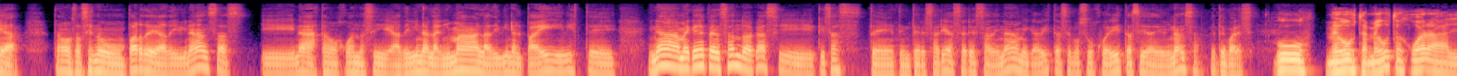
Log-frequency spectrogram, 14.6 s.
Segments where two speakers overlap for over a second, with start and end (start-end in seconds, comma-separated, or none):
none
